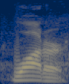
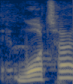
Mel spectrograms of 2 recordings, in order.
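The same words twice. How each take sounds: First: It is said in an American accent. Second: It is said in a non-American accent.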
